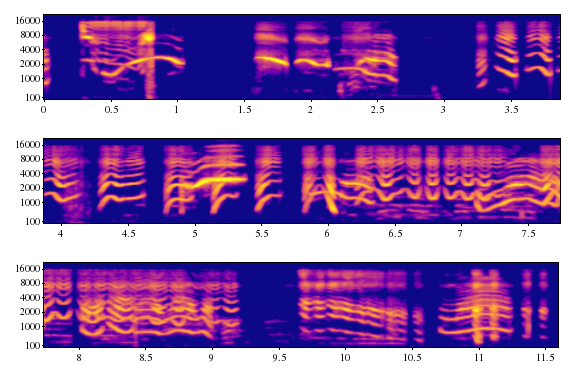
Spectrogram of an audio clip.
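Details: Pet green parrot from Pakistan on a person's hand produces a long varied medley of bending whistles, sliding squeals and warbled phrases with brief pauses, one sharp rising note standing out midway.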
